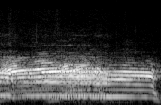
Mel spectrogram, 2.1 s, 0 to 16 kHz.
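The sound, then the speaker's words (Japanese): A single long, loud moo from a cow in a herd of 500 cattle brought by Yoshinaka's retainers, a steady harmonic bellow lasting about two seconds before dropping off at the end, with no talking. “義仲の家来たちが牛を連れてきました。 もうもうもう、 たくさんの牛です。”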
